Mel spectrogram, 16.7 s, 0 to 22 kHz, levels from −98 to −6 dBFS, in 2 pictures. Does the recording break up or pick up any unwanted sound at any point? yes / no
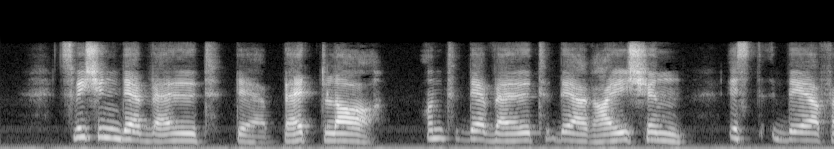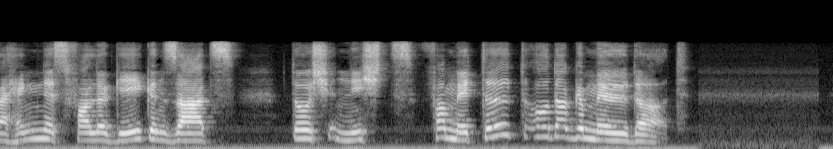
no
